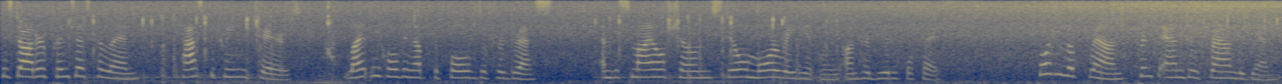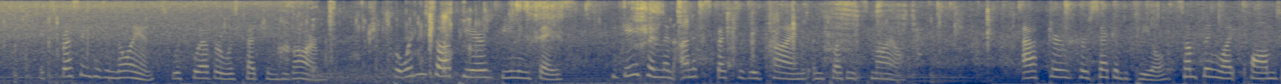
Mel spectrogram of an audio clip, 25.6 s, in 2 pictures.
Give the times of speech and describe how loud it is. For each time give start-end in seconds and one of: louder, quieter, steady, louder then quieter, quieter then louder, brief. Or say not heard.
0.0-9.6 steady
10.3-22.0 steady
23.0-25.5 brief.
